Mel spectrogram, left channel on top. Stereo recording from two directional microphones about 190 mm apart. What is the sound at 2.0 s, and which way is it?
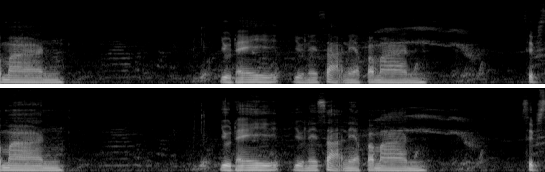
Speech, 25° right (ahead or behind).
